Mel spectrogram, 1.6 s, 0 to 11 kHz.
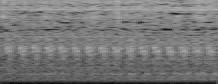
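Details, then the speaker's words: Toyota RAV4 started completely cold after sitting two days without starting, following a temporary fix of the ignition wires; steady even idle, no stumble or misfire, with a light fast tick the owner attributes to a lifter (compensator); normal idle. "Так ну что мотор совершенно холодный Но работает ровно чуть-чуть немножко какой-то компенсатор подступит"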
